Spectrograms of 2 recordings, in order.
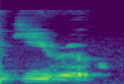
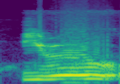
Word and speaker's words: guiro: In Jake's band, Robert plays the drums, Rita plays the guitar, and Juan plays the guiro. Guiro. So Guiro. Wait, can you repeat the two pronunciations again? Guiro or guiro.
